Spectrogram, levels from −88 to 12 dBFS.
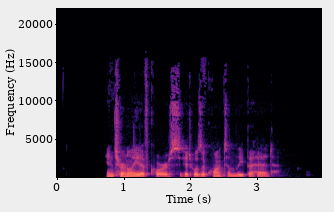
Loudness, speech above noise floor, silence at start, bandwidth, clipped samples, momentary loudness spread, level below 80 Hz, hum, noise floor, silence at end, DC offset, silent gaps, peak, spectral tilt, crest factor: -20 LUFS; 66 dB; 0.75 s; 15.5 kHz; under 0.1%; 8 LU; -60 dBFS; none; -85 dBFS; 0.65 s; under 0.1%; none; -2 dBFS; -5.5 dB/octave; 18 dB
